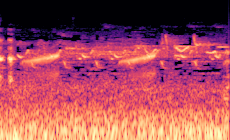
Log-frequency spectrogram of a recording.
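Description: Frogs calling in a few short rising chirps, roughly a second apart, over a low steady rumble of outdoor ambience.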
